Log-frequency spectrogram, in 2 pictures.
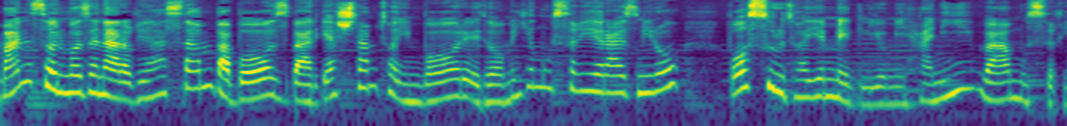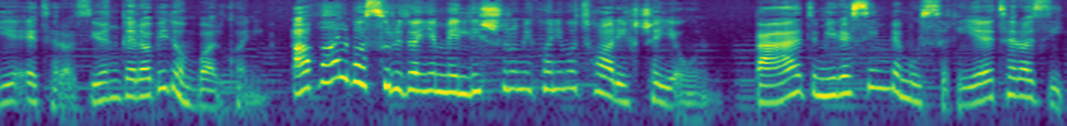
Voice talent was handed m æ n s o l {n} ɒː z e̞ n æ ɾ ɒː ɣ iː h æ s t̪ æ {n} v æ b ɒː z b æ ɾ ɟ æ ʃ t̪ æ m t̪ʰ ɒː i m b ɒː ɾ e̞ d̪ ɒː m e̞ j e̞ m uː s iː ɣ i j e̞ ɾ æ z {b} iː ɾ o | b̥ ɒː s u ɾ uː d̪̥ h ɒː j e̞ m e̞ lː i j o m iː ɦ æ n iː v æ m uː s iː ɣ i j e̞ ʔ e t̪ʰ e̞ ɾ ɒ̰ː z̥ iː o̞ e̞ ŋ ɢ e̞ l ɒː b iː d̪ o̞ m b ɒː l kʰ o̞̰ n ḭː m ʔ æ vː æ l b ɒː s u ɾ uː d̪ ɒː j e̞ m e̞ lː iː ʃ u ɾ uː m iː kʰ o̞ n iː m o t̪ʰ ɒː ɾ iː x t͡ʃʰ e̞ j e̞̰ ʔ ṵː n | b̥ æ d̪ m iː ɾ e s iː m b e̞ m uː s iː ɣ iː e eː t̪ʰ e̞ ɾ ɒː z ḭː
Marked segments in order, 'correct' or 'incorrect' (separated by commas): incorrect, incorrect, incorrect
